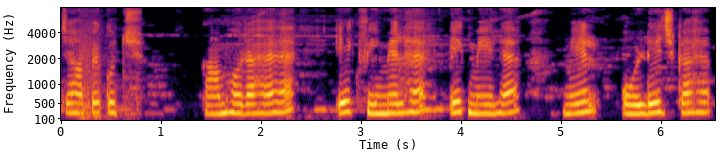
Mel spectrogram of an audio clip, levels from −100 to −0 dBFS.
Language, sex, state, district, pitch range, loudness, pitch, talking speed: Hindi, female, Bihar, Samastipur, 240-270 Hz, -15 LUFS, 255 Hz, 165 wpm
